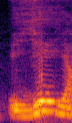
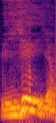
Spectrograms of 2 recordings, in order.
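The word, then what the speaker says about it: Γαία: pour vous vous voyez c'est GAA yeya en fait comme ça se prononce en grec yeya vous entendez ce ye ye quelque chose qui qui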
